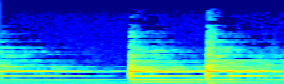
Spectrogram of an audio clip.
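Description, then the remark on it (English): A dinner bell rings with a sustained, shimmering metallic tone, struck twice more about a second apart so the clear ringing swells again each time. No one speaks. “When you're hungry, no sound is as welcome as the dinner bell.”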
